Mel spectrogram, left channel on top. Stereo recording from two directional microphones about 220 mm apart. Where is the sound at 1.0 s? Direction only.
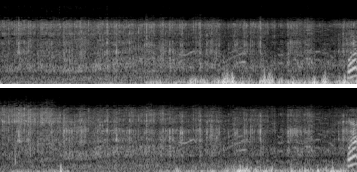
5° left (ahead or behind).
